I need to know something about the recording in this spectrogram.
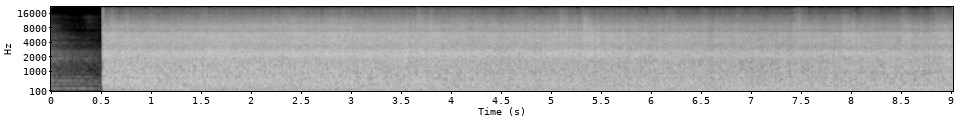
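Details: Large hydro turbine at about 107 RPM, 56-pole generator producing 50 Hz: a loud, constant deep rumble with gravelly crackle and no pitch change, possibly gravel or cavitation, cause unconfirmed.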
